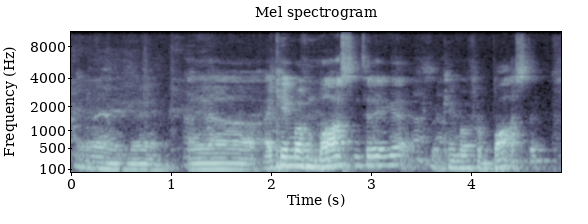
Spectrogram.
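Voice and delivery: ordinary talk, nothing marked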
